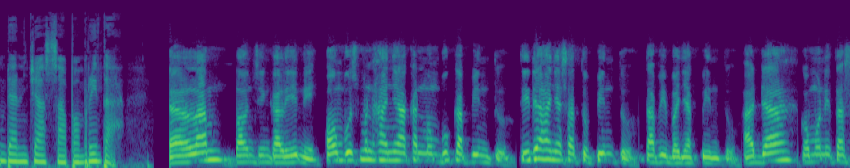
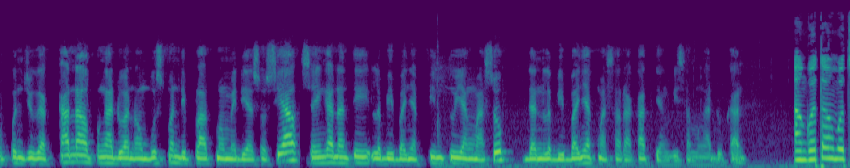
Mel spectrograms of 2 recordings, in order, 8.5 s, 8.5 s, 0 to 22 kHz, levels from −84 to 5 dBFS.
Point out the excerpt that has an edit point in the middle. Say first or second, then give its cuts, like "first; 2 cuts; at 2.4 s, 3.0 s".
first; 1 cut; at 1.5 s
